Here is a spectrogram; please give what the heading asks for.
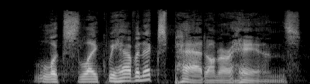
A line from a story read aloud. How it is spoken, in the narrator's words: said a sneering voice I recognized as Adam Kilkenny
